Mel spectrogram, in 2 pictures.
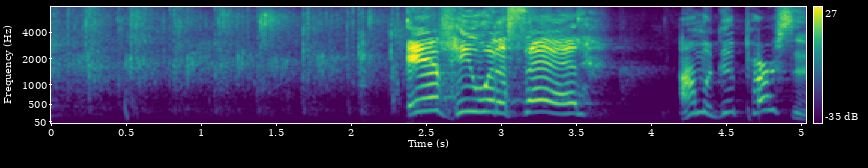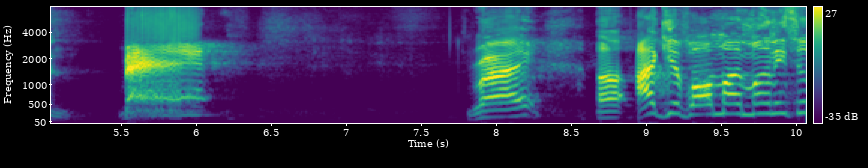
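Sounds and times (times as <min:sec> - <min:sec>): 
audience applause: 0:00.0 - 0:02.4
speech: 0:02.4 - 0:06.2, 0:07.8 - 0:10.0.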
